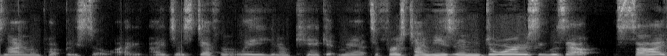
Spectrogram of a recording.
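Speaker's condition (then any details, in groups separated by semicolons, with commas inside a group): No condition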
